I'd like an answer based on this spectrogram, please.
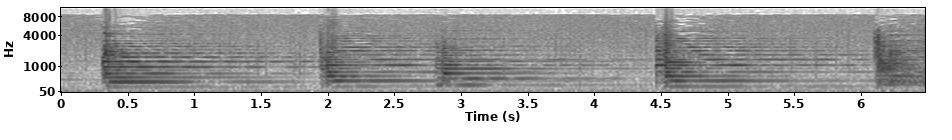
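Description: Background music: a slow melody of single plucked-string notes, five in all, each struck sharply and left to ring and fade.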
